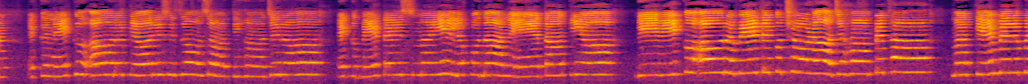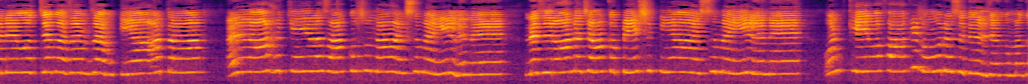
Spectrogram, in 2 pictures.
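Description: A young girl singing an Urdu devotional verse narrative about the Qurbani story, unaccompanied, in long held phrases with short breath pauses every four to five seconds.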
